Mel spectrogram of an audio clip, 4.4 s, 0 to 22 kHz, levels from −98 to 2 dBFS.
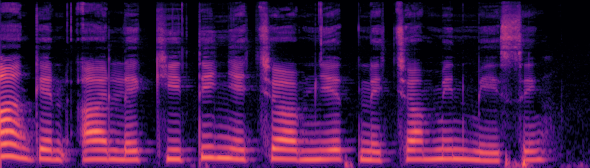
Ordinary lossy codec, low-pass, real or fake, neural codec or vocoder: none; none; real; none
